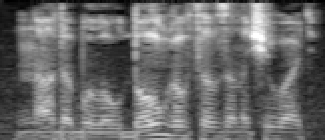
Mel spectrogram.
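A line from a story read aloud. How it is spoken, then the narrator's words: Grumble. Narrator (Russian): буркнул он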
